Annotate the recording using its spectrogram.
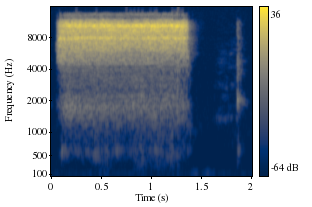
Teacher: Bien, la siguiente serie corresponde a los sonidos que llamamos fricativos. Estos sonidos tienen una salida de aire constante. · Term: sonido fricativo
